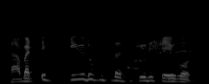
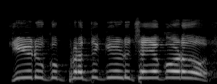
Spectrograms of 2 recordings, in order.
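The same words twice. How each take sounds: First: Quiet restatement. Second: Loud high proclamation of the rule; proclaimed. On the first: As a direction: settle it gently for them. Quiet repeat of the rule. (కీడుకు ప్రతి కీడు చేయకూడదు అని మెల్లగా మళ్ళీ చెప్పడం) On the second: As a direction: declare it to the whole church. Proclaimed then repeated softly. (కీడుకు ప్రతి కీడు చేయకూడదు అని గట్టిగా ప్రకటించడం) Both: Acted.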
